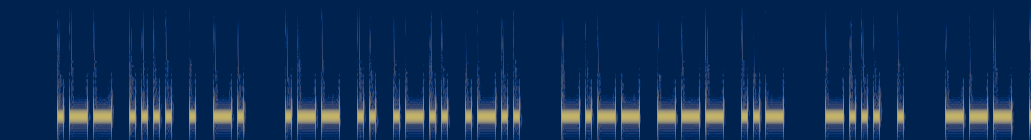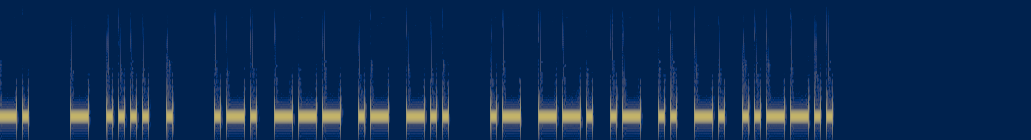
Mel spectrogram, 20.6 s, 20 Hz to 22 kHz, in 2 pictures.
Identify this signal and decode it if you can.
Morse code, heard as a keyed tone, about 20 wpm, 700 Hz. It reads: WHEN WILL YOU BE ON THE ROAD AGAIN?
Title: Sentences from Top 1000 Words - Review Part 2 - 20wpm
